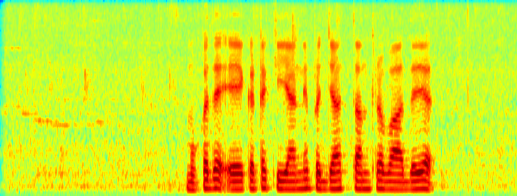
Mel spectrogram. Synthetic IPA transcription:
mukəd̪əʔeːkəʈəkijanːeprəd͡ʒaːt̪ːant̪rəʋaːd̪əjə

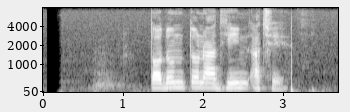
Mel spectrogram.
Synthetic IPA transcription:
t̪ɔd̪ont̪onad̪ʱina̰t͡ɕʰe

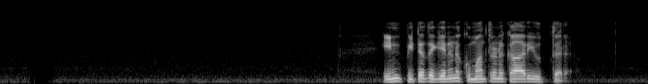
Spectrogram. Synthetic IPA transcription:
inpiʈɐd̪ɐɡenɐɳɐkumɐnt̪ɾɐɳɐkaːɾiut̪ːɐɾɐ̰

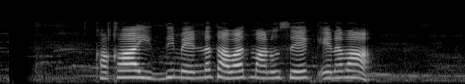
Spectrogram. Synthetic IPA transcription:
kakaːid̪ːimenːət̪aʋat̪̚manusəjekenəʋaː

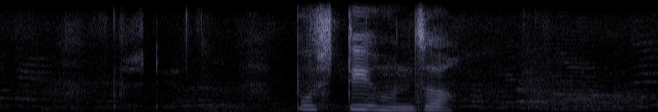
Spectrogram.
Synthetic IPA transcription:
pusʈiɦunt͡sʰʌ

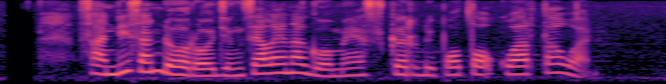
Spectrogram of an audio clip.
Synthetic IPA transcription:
sandisandɔɾɔd͡ʒɨŋsɛlɛnaɡɔmɛskɨrdipɔt̪ɔkuwart̪awa̰n

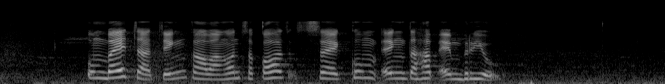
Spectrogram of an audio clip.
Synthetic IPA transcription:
ʔumbaet͡ʃḁt͡ʃɪŋkawaŋɔnsəkɔsekʊmɪŋt̪aɦap̚ɛmbɾio

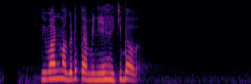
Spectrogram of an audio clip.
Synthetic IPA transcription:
niʋanmaɡəʈəpæminijəɦækibaʋə̰

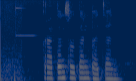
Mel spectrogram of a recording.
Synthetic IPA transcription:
kɾat̪ɔnsult̪anb̥a̤̥t͡ʃan

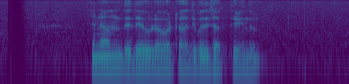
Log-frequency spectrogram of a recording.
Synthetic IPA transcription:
enamd̪ed̪euloʋɐʈaːd̪ʱipət̪isɐp̚t̪ːiʋind̪un

